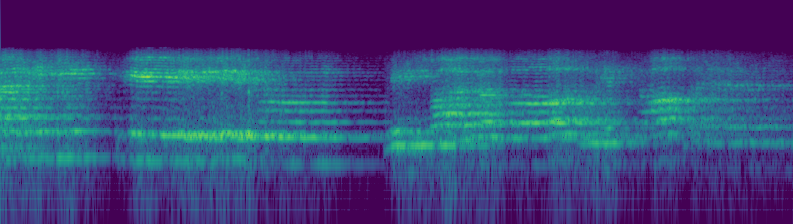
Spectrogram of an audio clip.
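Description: Greek Orthodox Gospel reading chanted in Greek in the Byzantine manner: sustained, pitched phrases with short breaks about one second and about four seconds in.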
